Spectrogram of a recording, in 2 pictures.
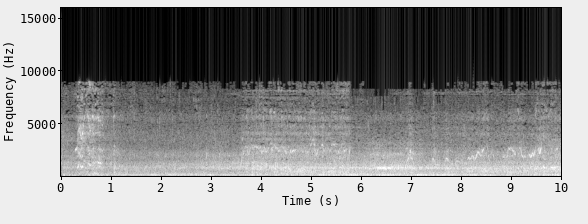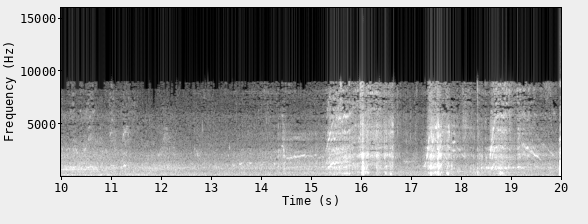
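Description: Small radio-controlled truck driving over dirt and rocks: a faint, drifting motor whine over a steady rushing background, turning to louder revving with a sharp knock in the last few seconds as the truck comes close.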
